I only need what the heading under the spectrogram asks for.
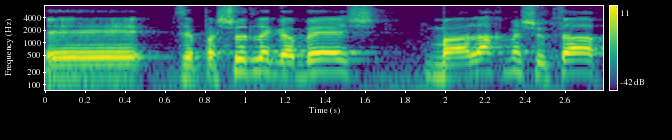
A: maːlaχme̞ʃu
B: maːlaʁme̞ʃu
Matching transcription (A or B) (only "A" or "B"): A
